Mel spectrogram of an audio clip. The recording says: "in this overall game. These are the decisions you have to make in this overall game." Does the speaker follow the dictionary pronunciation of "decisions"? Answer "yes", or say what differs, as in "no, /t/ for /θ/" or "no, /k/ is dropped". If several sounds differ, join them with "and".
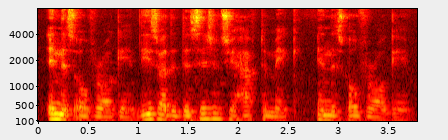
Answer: yes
